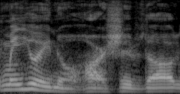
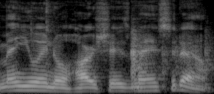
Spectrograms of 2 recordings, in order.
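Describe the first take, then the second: First: Low Tyson impression. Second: Lower, softer Tyson impression; quiet low mock Tyson scolding. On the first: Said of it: "he was like". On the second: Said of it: "he's like".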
